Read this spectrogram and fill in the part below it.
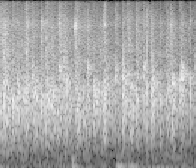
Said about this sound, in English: please applaud now. There you have it, folks. There you have it.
